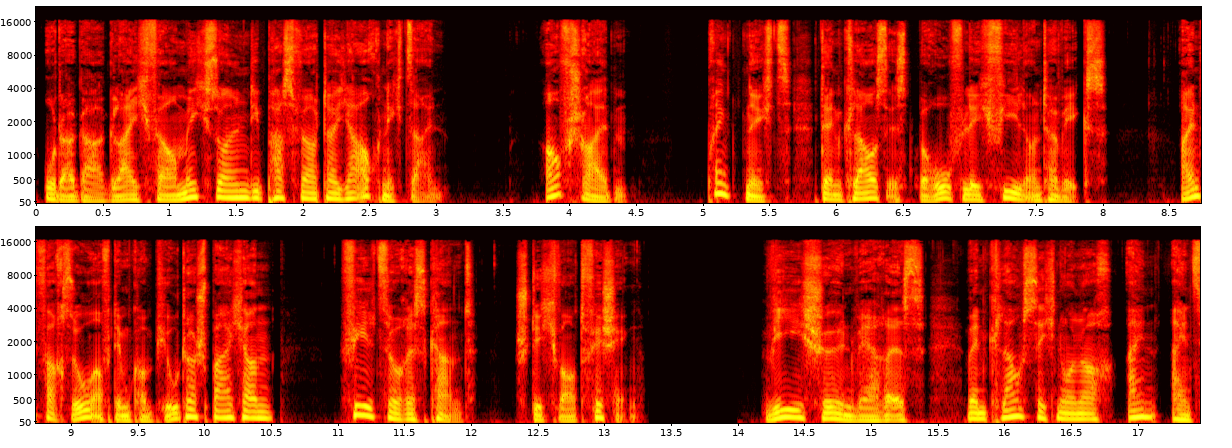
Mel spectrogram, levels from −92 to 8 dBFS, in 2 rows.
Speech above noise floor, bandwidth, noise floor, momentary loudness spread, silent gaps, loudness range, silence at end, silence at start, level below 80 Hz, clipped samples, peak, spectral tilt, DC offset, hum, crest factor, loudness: 51 dB; 17 kHz; -70 dBFS; 7 LU; 13.34-13.99 s; 3 LU; 0 s; 0.05 s; -38 dBFS; under 0.1%; -4 dBFS; -5 dB/octave; under 0.1%; none; 16 dB; -19 LUFS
